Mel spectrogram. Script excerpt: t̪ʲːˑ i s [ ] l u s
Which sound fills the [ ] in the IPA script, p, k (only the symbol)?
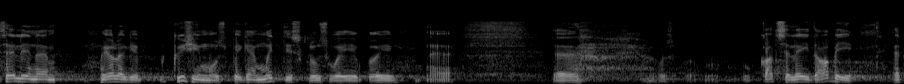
k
